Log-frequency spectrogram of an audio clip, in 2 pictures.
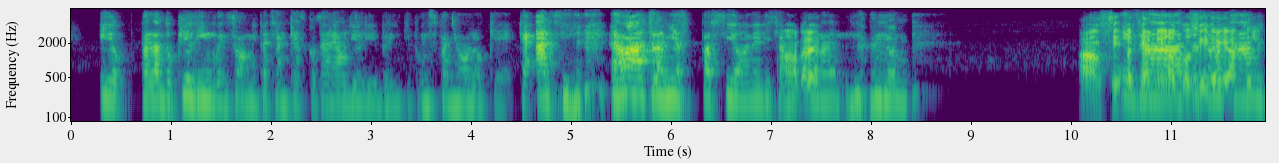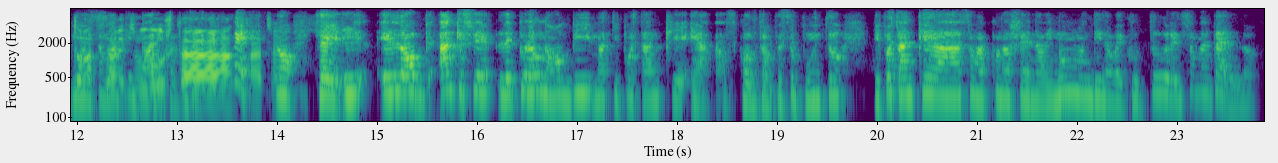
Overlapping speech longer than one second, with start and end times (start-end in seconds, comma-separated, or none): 10.5-14.1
